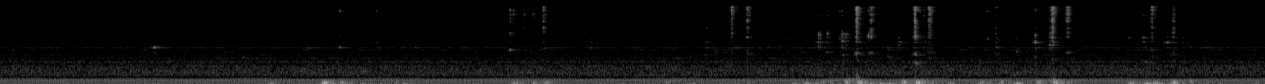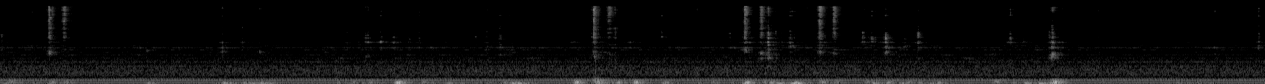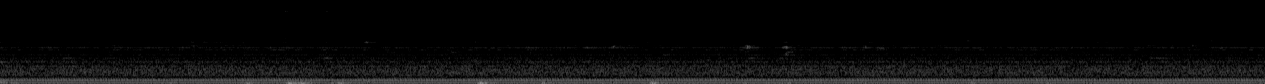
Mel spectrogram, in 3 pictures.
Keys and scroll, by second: 0.0-25.8 typing, 27.9-32.8 typing, 33.1-36.1 Down, 37.6-37.9 typing.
